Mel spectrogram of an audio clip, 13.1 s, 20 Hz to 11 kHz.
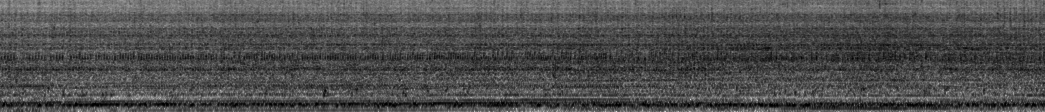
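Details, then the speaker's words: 1989 Evinrude Yachtwin 6 hp two-stroke outboard, parts motor, low compression suspected, JB-welded piece: steady idle with a faint clocky knock in the buzz, possibly bottom-end wear, unproven; engine knock. "sounds good right now to me but when I listen to it in the uh with the earphones on I thought man that doesn't sound very good A bit Clocky"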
